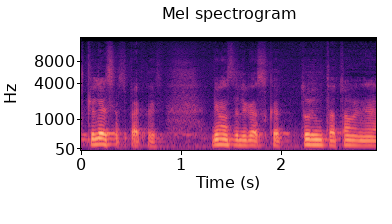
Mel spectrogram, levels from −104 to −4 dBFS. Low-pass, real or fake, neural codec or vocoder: 14.4 kHz; fake; autoencoder, 48 kHz, 32 numbers a frame, DAC-VAE, trained on Japanese speech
